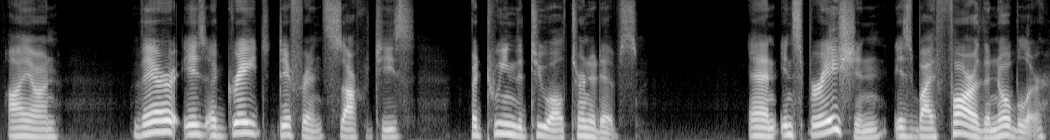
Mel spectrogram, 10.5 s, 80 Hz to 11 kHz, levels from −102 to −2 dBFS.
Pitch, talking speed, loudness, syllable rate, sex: 155 Hz, 105 wpm, -20 LUFS, 4.2 syllables/s, male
